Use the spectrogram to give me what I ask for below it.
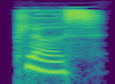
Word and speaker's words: Klods: The D sound is quiet when it is paired by consonant letters like S or T.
